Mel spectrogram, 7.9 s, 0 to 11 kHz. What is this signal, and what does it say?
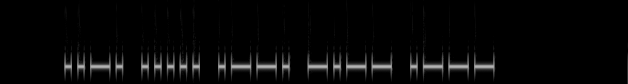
Morse code, heard as a keyed tone, about 15 wpm, 700 Hz. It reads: F5PYJ
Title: DXCC-100 Call Signs - 5 Characters - Repeated 2x - 15wpm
